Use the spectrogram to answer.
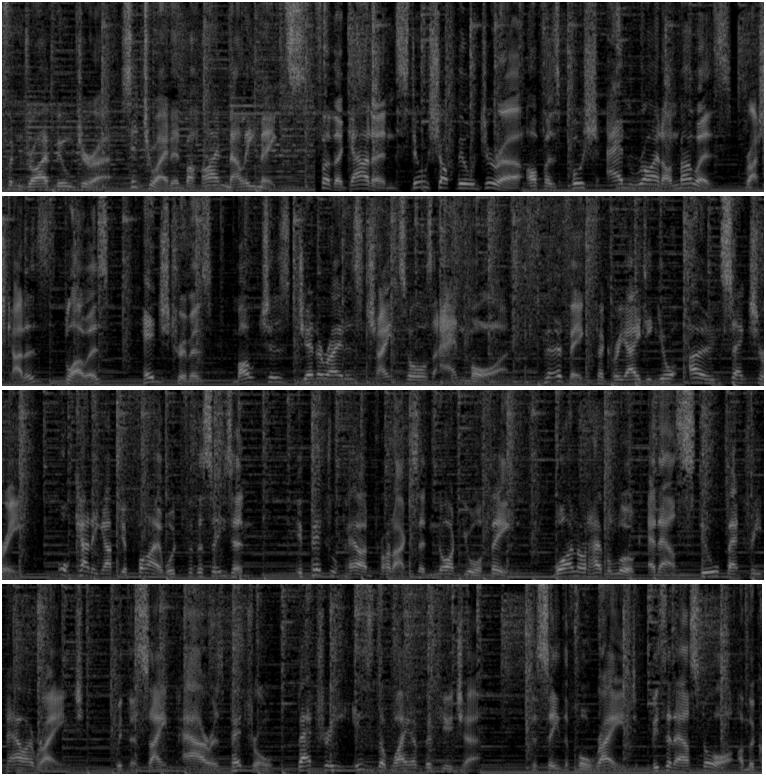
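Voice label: Australian English, Commercial; GoLocalise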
